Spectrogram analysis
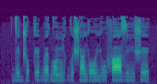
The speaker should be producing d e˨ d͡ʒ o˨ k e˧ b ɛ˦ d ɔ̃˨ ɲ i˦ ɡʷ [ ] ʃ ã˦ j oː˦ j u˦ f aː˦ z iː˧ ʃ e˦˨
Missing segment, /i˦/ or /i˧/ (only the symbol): i˦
